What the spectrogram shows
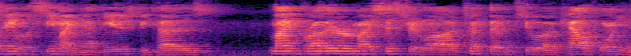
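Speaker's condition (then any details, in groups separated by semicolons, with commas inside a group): No condition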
